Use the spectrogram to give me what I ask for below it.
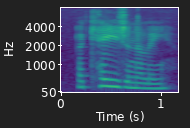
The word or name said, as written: occasionally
